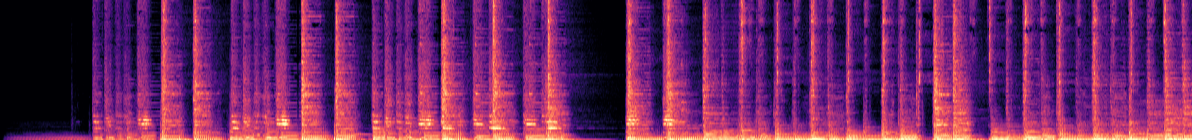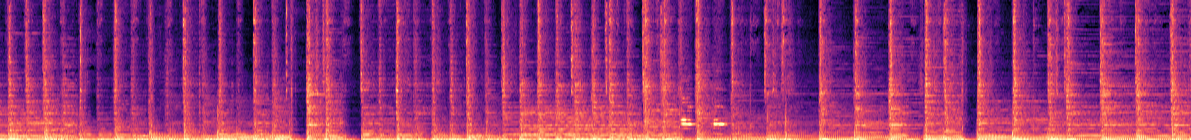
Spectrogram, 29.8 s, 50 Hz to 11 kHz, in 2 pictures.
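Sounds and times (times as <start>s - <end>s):
bass: 0.0s - 29.7s
acoustic guitar: 0.1s - 29.7s
flute: 1.2s - 8.9s, 23.3s - 24.3s.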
